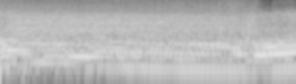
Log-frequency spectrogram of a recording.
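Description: A truck revs hard through a freshly installed Street Series cat-back exhaust, its engine note climbing and falling in a loud, close, steady roar that swells near the end.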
